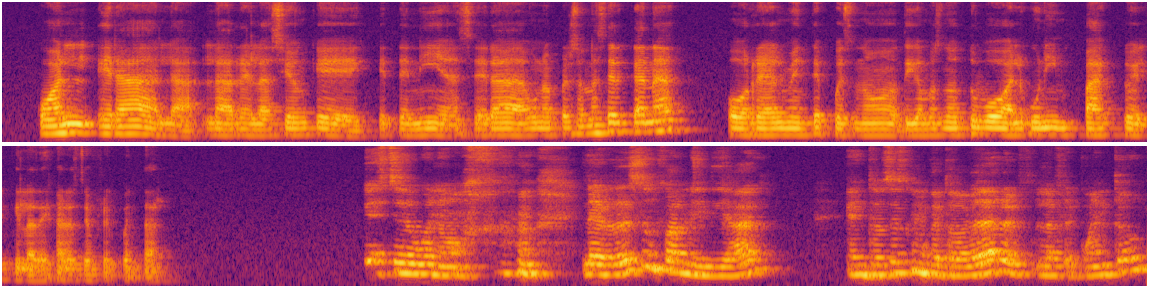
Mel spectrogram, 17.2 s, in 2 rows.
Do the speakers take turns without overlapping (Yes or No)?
Yes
